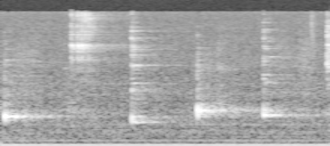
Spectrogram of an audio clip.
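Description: Quiet instrumental stretch of a song's backing track between sung lines: five short, evenly spaced ticks, about two a second, over a low steady hum.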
